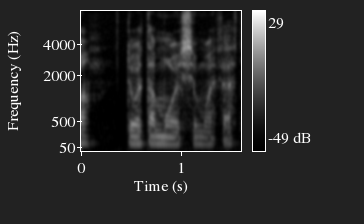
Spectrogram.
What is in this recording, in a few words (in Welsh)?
"moes" Welsh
